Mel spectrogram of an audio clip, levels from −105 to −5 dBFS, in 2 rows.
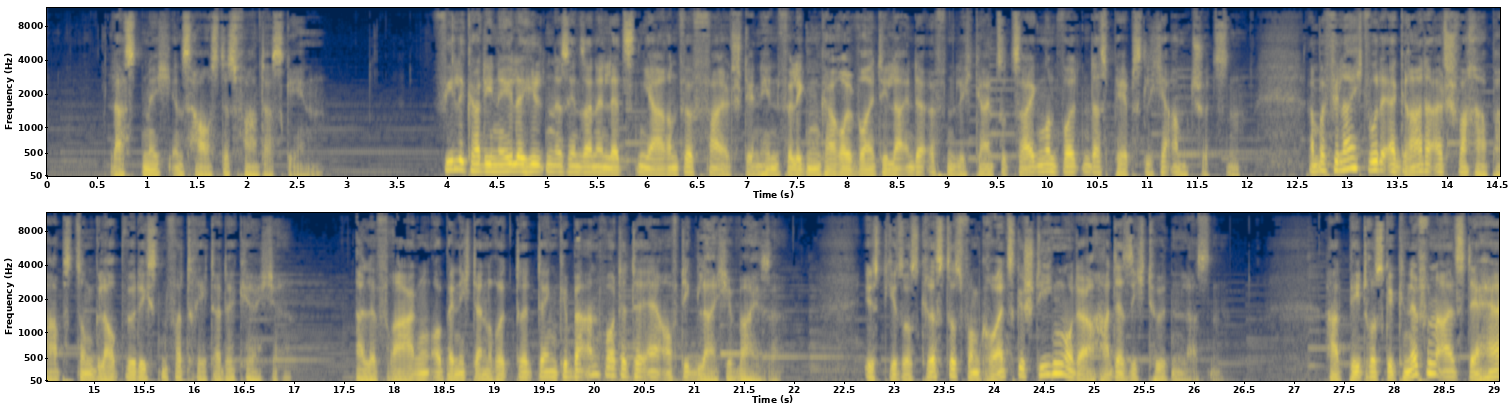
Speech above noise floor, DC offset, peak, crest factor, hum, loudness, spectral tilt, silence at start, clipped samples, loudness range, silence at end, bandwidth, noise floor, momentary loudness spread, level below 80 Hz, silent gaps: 33 dB; under 0.1%; -2 dBFS; 18 dB; none; -20 LUFS; -5 dB/octave; 0.65 s; under 0.1%; 5 LU; 0 s; 11.5 kHz; -52 dBFS; 12 LU; -36 dBFS; none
